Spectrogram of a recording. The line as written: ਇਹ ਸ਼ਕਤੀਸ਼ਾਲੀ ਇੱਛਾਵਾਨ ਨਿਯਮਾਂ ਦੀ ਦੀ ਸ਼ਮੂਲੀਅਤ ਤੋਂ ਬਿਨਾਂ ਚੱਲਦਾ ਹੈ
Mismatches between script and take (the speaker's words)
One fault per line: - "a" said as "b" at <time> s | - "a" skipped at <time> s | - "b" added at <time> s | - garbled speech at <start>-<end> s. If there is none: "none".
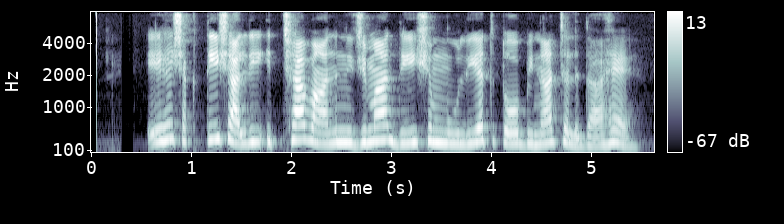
- "ਦੀ" skipped at 3.2 s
